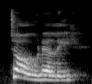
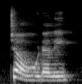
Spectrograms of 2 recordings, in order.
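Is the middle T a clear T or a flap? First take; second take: flap; flap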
